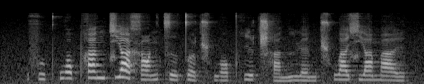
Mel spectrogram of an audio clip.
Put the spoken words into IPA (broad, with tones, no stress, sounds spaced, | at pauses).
f u˨˩ pʰ w ɔ˦ pʰ a˦ n t͡ɕ j ä˥˨ x ɑ˨˦ ŋ t͡s ɹ̩˨˦ t̪ ɤ˨˩ ʈ͡ʂʰ w ɔ˨˦ pʰ i˦ ʈ͡ʂʰ a˨˦ n l ɥ ɛ˨˦ n ʈ͡ʂʰ w ä˦ ɕ j ä˦ m a˨˩ ɪ̯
